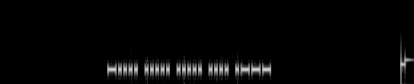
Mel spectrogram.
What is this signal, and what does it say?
Morse code, heard as a keyed tone, about 44 wpm, 700 Hz. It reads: 655HJ
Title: Five Challenging Letter-Number Combinations 45wpm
